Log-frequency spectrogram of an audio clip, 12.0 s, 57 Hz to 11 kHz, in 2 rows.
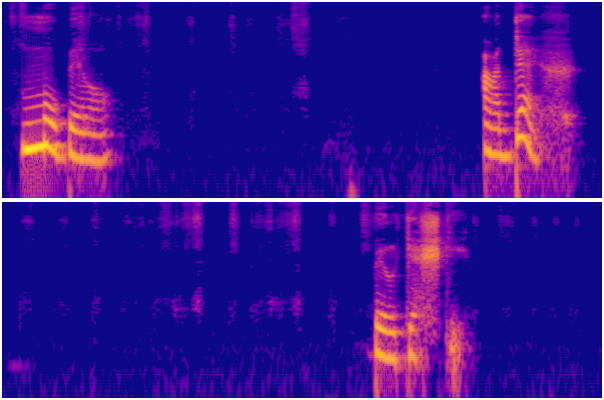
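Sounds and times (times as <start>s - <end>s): marker scratching on paper: 0.0s - 3.2s, 6.2s - 12.0s.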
